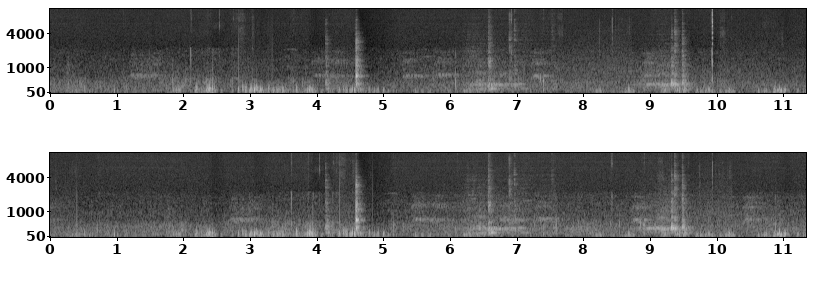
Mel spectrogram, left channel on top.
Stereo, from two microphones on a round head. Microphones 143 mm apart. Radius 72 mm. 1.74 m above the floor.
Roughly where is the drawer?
Centre.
